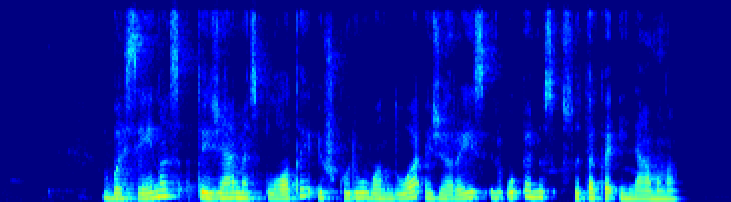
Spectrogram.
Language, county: Lithuanian, Šiauliai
